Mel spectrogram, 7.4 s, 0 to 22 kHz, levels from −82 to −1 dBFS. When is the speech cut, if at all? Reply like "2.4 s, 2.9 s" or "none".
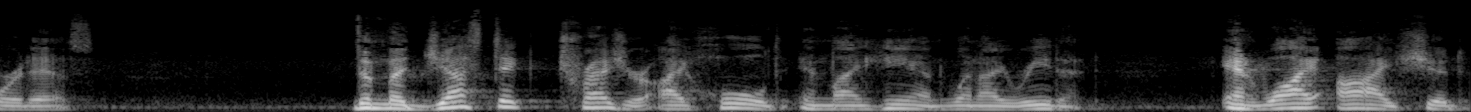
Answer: none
